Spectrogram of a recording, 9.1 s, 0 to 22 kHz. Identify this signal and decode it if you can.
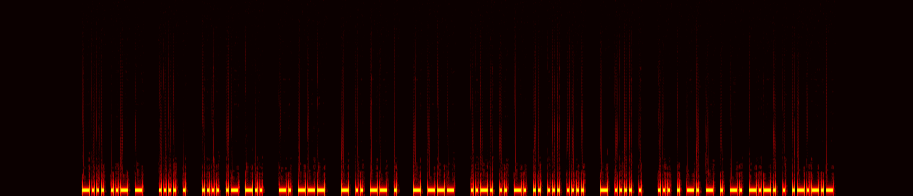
Morse code, heard as a keyed tone, about 50 wpm, 700 Hz. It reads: BUT HE HAD NO TIME TO FINISH THE SENTENCE.
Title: Sentences from Top 1200 Words 50wpm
